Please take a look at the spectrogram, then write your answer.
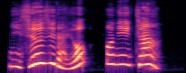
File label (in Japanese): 時報20時; 全肯定ロリママのあまあまでえっちな添い寝; いもおかASMR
